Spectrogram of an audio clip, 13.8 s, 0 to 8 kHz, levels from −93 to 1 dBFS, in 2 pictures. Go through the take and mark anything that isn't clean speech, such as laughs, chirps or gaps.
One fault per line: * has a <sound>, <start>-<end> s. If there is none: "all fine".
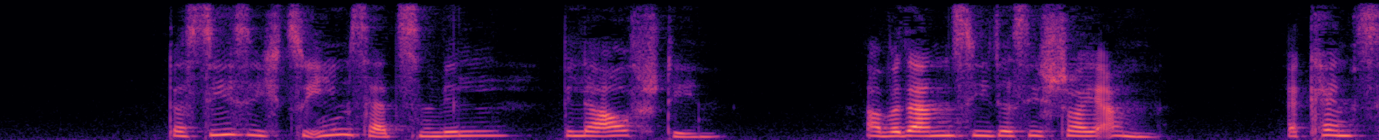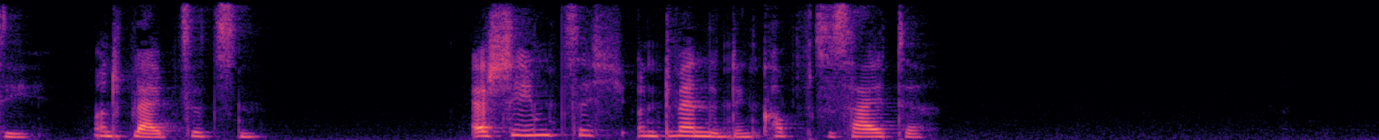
all fine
